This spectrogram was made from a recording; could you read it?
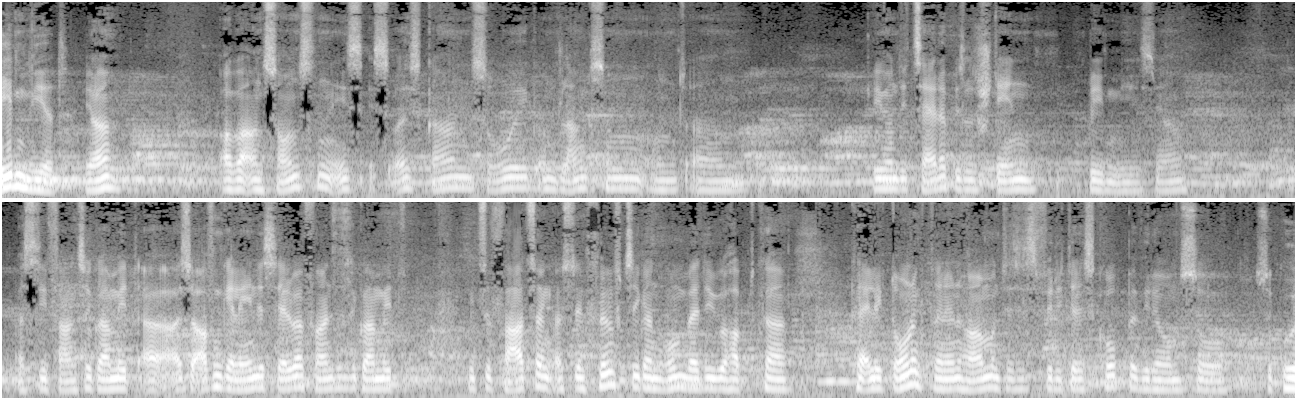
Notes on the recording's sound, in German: In der Sendung zu hören ist ein Ausstellungsrundgang mit den Künstlern und Kuratorinnen. An dem Nachmittag in der Landesgalerie ist neben dem Gespräch auch ein Vortrag zur Fotoserie zu hören.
